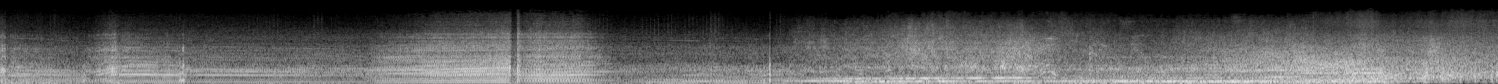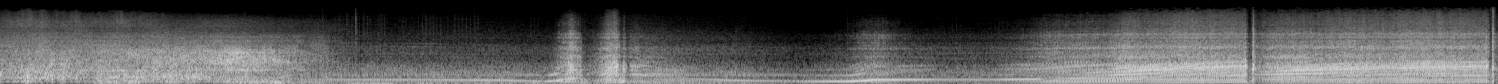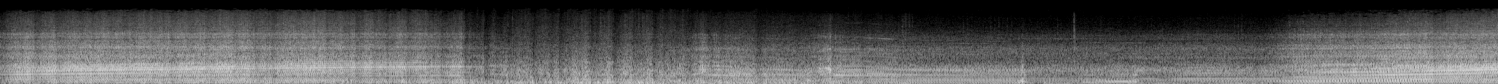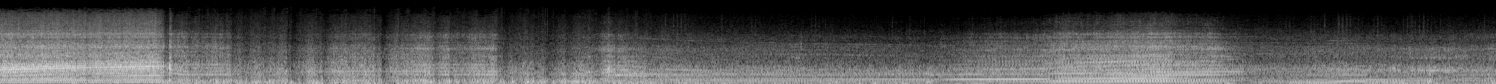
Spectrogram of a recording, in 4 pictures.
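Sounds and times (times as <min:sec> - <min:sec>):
sports car engine revving: 0:00.0 - 0:59.9
gear upshifts: 0:04.3 - 0:22.0.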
